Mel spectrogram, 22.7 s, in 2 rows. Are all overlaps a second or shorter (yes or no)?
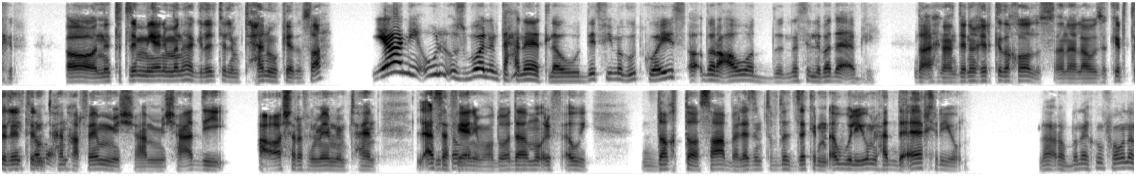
yes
